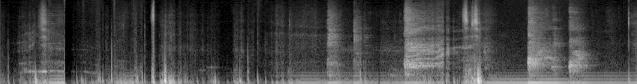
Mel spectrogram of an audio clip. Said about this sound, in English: Here, there's one or two of us have got coughs and colds this morning, and I forgot to mention at the beginning, I mean, I'm quite bunged up myself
